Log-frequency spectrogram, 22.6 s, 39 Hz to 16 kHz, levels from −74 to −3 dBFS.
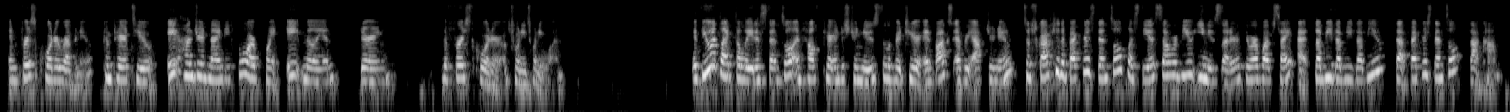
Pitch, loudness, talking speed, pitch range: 230 Hz, -23 LUFS, 140 wpm, 215-275 Hz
